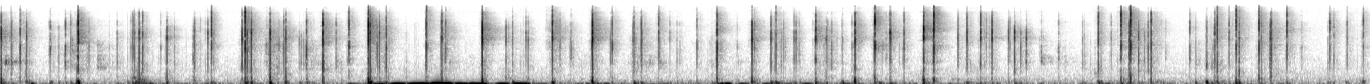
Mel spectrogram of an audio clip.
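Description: Long nails scratch a small pink plastic facial cleansing brush pad held in the fingertips, making rapid, irregular scratchy clicks and crinkly crackles with bright, sharp edges. A louder, continuous rasping stretch comes around the third second before the quick taps and scrapes resume.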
